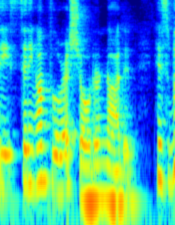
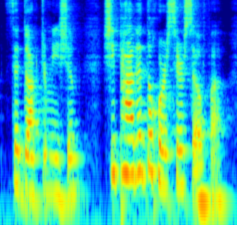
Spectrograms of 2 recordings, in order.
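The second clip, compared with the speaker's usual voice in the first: usual speaking voice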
